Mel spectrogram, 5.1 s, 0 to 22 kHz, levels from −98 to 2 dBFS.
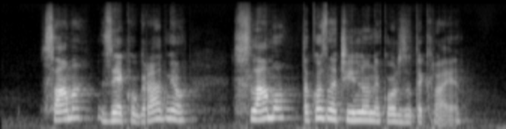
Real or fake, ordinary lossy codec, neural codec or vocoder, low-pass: fake; none; codec, 44.1 kHz, 7.8 kbps, Pupu-Codec; 19.8 kHz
